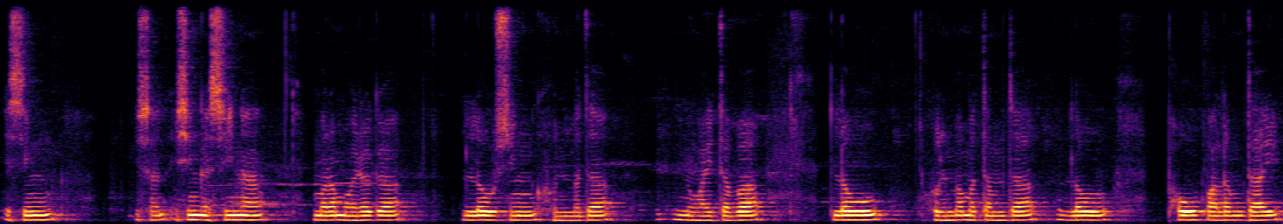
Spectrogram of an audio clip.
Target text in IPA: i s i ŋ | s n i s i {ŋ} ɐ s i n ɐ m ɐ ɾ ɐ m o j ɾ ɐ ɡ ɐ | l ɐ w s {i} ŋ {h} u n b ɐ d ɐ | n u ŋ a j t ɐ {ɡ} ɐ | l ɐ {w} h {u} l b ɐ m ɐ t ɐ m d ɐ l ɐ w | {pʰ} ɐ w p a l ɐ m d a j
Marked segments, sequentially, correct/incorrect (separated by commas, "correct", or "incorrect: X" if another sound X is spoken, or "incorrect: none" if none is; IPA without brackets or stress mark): correct, correct, correct, incorrect: b, correct, correct, correct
